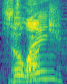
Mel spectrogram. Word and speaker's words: Solange: Beyonce's sister, Solange. Is that how you say her name? Solange? – No. Solange, Adam Finkin says.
